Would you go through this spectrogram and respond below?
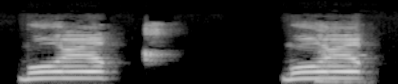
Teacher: lainnya sukun haknya dicukupkan juga jadi Mulk mulanya diselesaikan dulu dialirkan berikan sifat bainiyah pada huruf lam sukun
